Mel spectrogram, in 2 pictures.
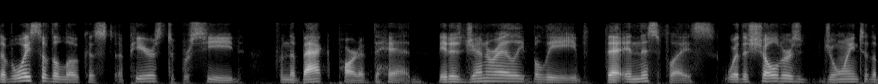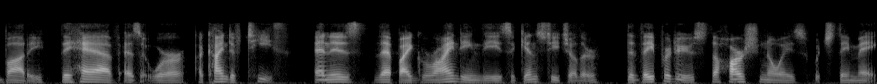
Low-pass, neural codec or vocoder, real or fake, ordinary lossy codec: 7.2 kHz; codec, 24 kHz, 0.5 kbps, DualCodec; fake; Opus, 32 kbps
